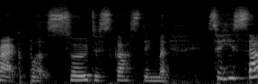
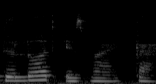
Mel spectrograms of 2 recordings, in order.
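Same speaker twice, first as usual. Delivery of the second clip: put-on pillow-talk voice, quieter; 3 semitones lower, 10 dB quieter than usual. Retelling how he led her in prayer: imitating a pillow-talk voice. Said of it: "that voice guys put on at night when you're trying to, like, do pillow talk".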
